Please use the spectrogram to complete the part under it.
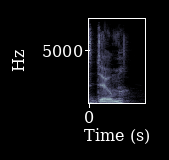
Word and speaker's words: Dume: It is Doom. Or Dune. – It's spelled weird, too. – All right. Sorry. Anyway. – Watch it be like spelled normal. Oh, it's Caleb spelled right, but Doom is spelled D-U-M-E.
